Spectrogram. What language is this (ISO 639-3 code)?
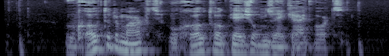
nld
